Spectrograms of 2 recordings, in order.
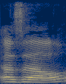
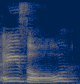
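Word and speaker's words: Aysel: Okay, anyway, this book is about a girl named Azel, not Azel. It rhymes with gazelle.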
